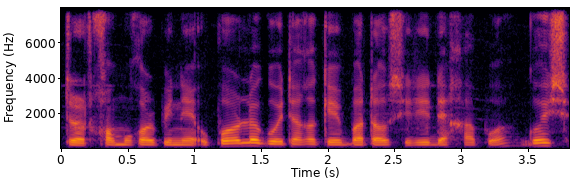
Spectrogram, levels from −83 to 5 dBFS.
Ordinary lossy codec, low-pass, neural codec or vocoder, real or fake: none; none; none; real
